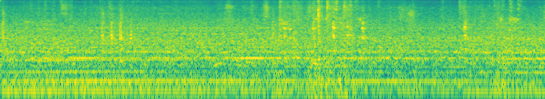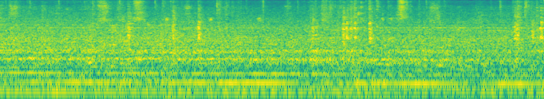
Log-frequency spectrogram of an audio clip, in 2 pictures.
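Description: City bus running under way, heard from inside the passenger cabin: a steady engine drone over road noise. The engine note changes about three seconds in.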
